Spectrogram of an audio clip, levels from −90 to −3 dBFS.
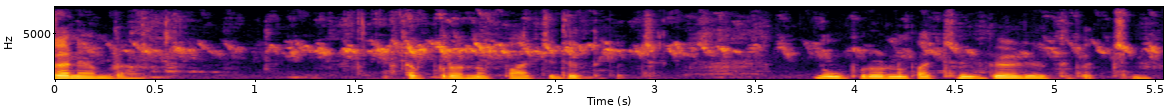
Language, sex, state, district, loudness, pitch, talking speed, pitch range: Bengali, male, West Bengal, Paschim Medinipur, -22 LUFS, 140 Hz, 140 wpm, 130-165 Hz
